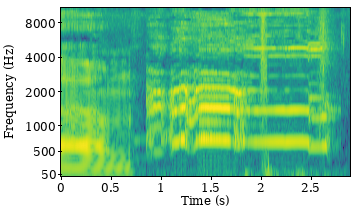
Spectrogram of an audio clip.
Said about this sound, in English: Gosh, man, these chickens.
